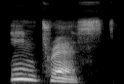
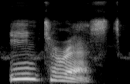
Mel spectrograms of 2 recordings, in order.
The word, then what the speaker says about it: interest: So here we have the word interest. Interest. Oh, yeah. Interest. Oh, yeah. 3 vowels, 3 syllables. All right. But when you omit, notice, interest, notice the word, interest, the in the middle disappear.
